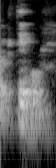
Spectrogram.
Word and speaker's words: اكتبوا: So iktibu. The alif is not pronounced, so sometimes people just delete it, they write iktibu with also, yet in Egyptian Arabic people are more relaxed.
